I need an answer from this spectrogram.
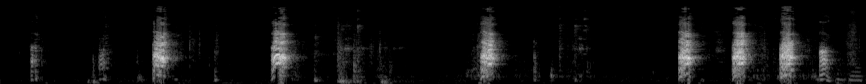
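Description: Small Chihuahua barking: short single barks every second or two, then several in quick succession near the end.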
